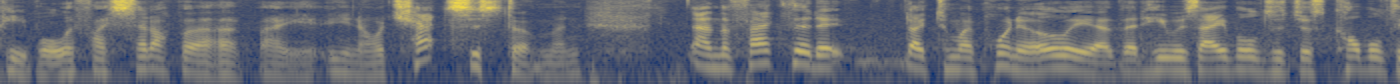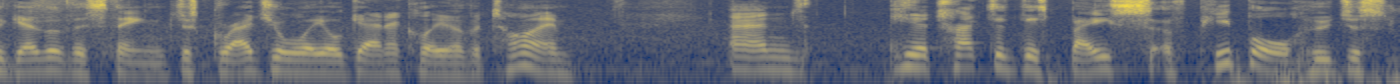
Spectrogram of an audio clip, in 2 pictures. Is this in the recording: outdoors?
yes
